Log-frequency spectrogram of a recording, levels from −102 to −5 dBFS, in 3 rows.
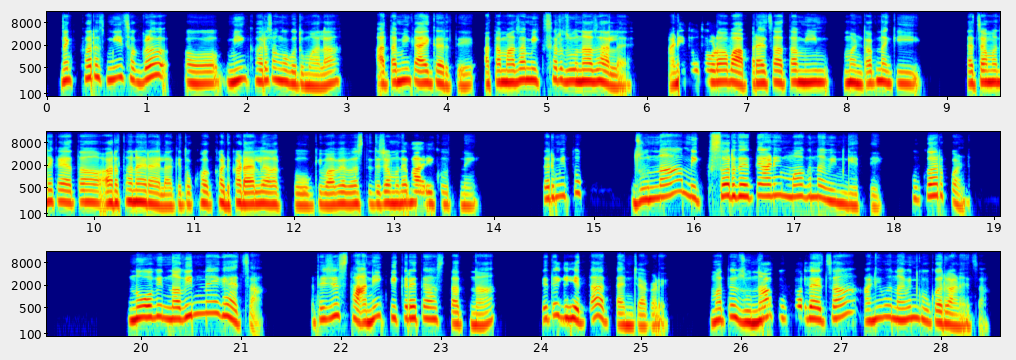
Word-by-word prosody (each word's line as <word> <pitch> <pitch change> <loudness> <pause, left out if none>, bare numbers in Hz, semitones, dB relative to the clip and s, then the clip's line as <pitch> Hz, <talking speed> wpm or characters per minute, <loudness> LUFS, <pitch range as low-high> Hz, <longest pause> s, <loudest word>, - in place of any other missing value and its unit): नाही 235 +1 +2
खरंच! 280 0 +1
मी 275 +3 0
सगळं 255 +7 +2 0.2
अ, 205 - -3 0.4
मी 240 +4 +4
खरं 225 +1 0
सांगू 230 -4 0
का 190 - +1
तुम्हाला 175 +3 -2 0.5
आता 205 +2 0
मी 230 +2 +3
काय 200 -2 +4
करते. 170 -3 -2
आता 200 +3 -1
माझा 210 +3 +4
मिक्सर 240 +1 -1
जुना 225 0 +5
झालाय 175 -7 +1 0.4
आणि 190 +3 -1
तो 215 - -10
थोडा 215 0 +2
वापरायचा 195 +1 +3
आता 205 +2 0
मी 210 0 +4 0.3
म्हणतात 200 0 +1
ना, 225 - +3
की 195 -2 -4 0.5
त्याच्यामध्ये 210 +2 +2
काही 215 -1 0
आता 210 +1 0
अर्थ 200 +2 +1
नाही 215 -1 +5
राहिला, 175 -3 0
की 175 +2 -8
तो 180 - -5
ख 200 - +1
खडखडायला 190 0 +3
लागतो 175 -1 -4
किंवा 180 -1 0
व्यवस्थित 190 0 -1
त्याच्यामध्ये 195 +1 +1
बारीक 190 -1 0
होत 180 - -6
नाही, 170 0 -8 0.7
तर 260 +1 0
मी 310 - -4
तो 370 - -3 0.6
जुना 265 +7 +2 0.2
मिक्सर 305 +4 +1
देते, 305 0 +2
आणि 310 +1 +3
मग 300 -1 -1
नवीन 225 -7 0
घेते. 170 -4 -6 0.3
कुकर 305 +6 +1
पण. 190 -4 -6 1.2
नोवीन 285 +1 +4
नवीन 310 +8 +2
नाही 370 0 -2
घ्यायचा, 260 -12 -1 0.6
ते 250 - 0
जे 305 +4 +1
स्थानिक 245 +2 +3
विक्रेते 270 0 +1
असतात 215 -7 -2
ना, 175 +2 -2 0.5
तर 255 - -1
ते 325 - -1
घेतात 260 +3 +2
त्यांच्याकडे. 170 0 -4 0.5
मग 235 - +2
ते 295 - +1
जुना 215 +6 +4
कुकर 275 0 -5
द्यायचा 265 +2 +2 0.2
आणि 230 +3 0
मग 290 +1 -4
नवीन 255 +3 +1
कुकर 210 -5 -1
आणायचा. 170 -1 -4
215 Hz, 170 wpm, -23 LUFS, 190-260 Hz, 1.2 s, जुना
